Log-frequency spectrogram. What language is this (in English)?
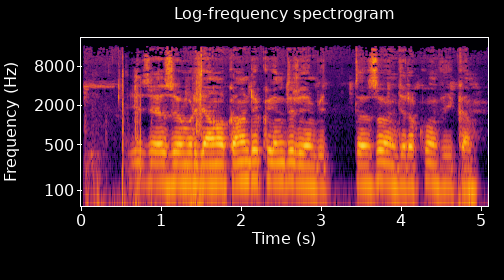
Kinyarwanda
